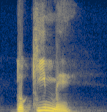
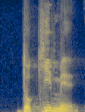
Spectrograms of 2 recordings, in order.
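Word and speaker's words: doquime (δοκιμή): Eh, estaba eh, estudiando el, pasaje bíblico en, el diccionario, en el original griego, y prueba se escribe y se dice doquime. dokime, D-O-K-I-M-E, e, Doquime.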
